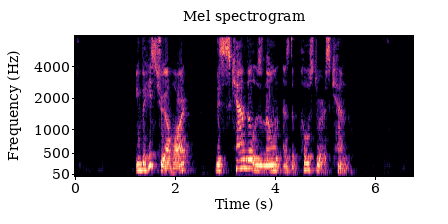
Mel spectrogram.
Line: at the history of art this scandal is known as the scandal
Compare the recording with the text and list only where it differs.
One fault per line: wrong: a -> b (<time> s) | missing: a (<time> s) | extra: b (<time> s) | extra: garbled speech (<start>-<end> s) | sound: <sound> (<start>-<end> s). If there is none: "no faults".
wrong: at -> in (1.2 s)
extra: poster (4.4 s)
